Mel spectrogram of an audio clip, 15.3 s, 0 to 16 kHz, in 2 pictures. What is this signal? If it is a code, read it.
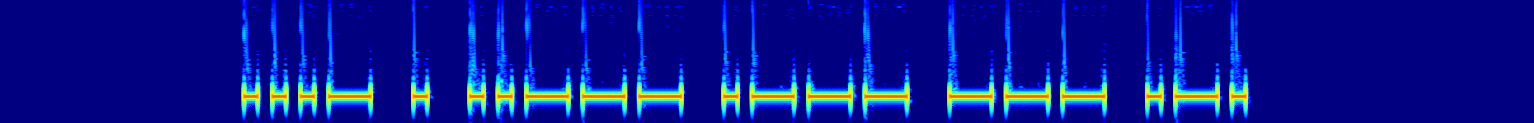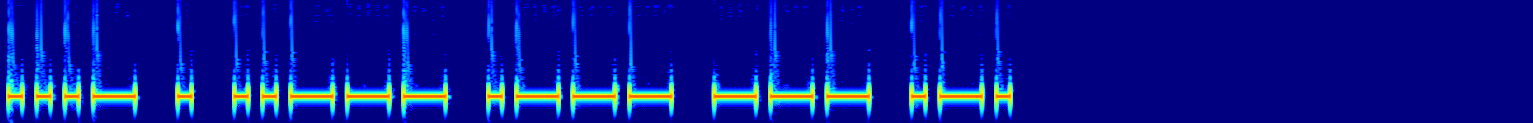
Morse code, heard as a keyed tone, about 17 wpm, 700 Hz. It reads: VE2JOR VE2JOR
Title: DXCC-100 Call Signs - 6 Characters - Repeated 2x - 17wpm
